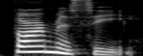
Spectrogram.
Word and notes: pharmacy: fάːrməsi; ファーマスィ

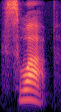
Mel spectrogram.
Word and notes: swap: swάp; スワプ

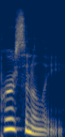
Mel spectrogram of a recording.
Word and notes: personally: pə’ː r s ə nəli; パァソナリィ

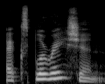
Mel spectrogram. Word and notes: exploration: èkspləréiʃən; エクスプラレィション

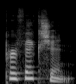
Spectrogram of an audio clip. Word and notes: perfection: pə r fékʃən; パァフェクション

